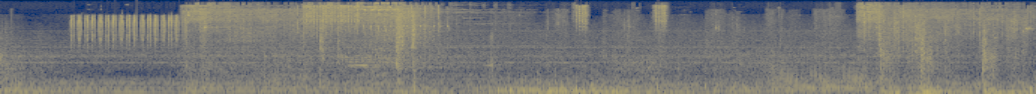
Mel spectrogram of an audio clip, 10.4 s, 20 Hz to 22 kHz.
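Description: A gunship's aircraft engine in the Warhammer 40K Space Marine 2 video game drones in a steady, loud rumble with a whining edge, swelling toward the end.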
